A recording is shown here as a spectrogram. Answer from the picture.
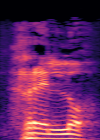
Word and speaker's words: reloj: All right, so the Spanish word of the day is reloj.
